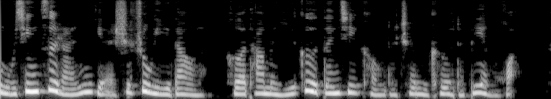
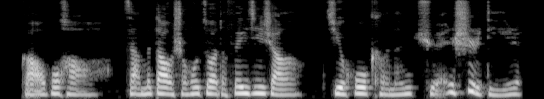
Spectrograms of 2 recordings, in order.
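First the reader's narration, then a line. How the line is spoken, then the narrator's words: Cold laugh, detached. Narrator (Chinese): 莫凡冷笑一声，淡淡的对宁武星说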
